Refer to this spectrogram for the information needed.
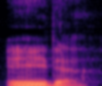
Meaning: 1. The seventh letter of the Modern Greek alphabet, the eighth in Old Greek 2. A kind of electrically neutral meson having zero spin and isospin
- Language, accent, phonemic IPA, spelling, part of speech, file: English, US, /ˈeɪtə/, eta, noun, En-us-eta.ogg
